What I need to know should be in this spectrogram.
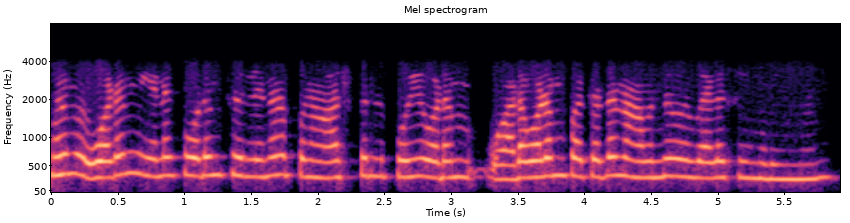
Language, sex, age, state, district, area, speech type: Tamil, female, 30-45, Tamil Nadu, Nilgiris, urban, conversation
